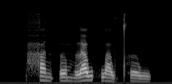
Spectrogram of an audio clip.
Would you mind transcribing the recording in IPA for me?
ha̤˨˩nʔə̤ː˨˩m la˧whwa̤˨˩w t̪ʰə̤˨˩w

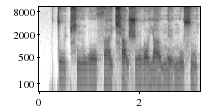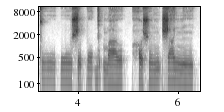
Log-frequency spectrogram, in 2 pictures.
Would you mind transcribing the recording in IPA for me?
tu˨ t͡ɕʰĩ˨wo˨ θa˨ɪ̯t͡ɕʰa̰˦˨ʊ̯ʃo˨lɔ̰˦˨ ja̰˦˨ʊ̯ nḛ˦˨ɪ̯ nṵ˦˨ sʰũ˦˨ tu˦ | wu˨ʃḛ˦˨ po˦ɡɪ˦ʔma˨ʊ̯ | hɔ̰˦˨ʃũ˨ ŋɪ˦ʔʃä˦ ɲĩ˨

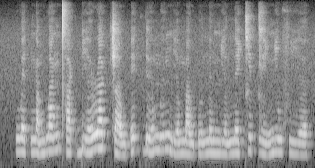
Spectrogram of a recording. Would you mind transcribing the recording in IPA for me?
wɛ˨˩t̚ŋa˨˩˨mwa˧˥ŋt̪ʰa˨˩k̚ ɓi˨˩˨ə̯ɹa˦˥k̚ ʂa˨˩˨wʔe˦˥k̚ ɗɨ˨˩˦ə̯mɨ˧˥ə̯ŋi˨˩˨ə̯ ma˨˩wʔu˨˩˨nə˧wɲi˨˩ə̯ nɛ˧cɨ˦˥t̚ ɣe˨˩ɲi˧wfi˨˩ə̯

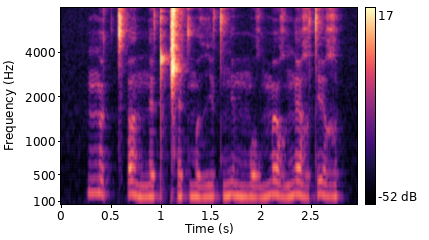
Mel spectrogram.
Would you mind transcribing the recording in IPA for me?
ŋœ˥˨tt͡sʼɐ˥˨nːɛ˨t ǁɛ˨tmə˨ ɣɪ˨t ŋɪ˥˨mːo˨ʁ mœ˥˨ʁ ŋɛ˥˨ʁtɪ˥˨ʁ

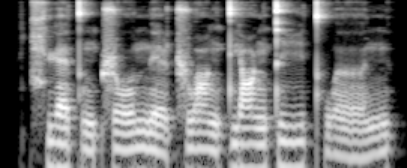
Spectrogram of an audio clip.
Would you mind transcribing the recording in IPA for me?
t͡ɕʰɥɛ˥˩t̪ʊ˩ŋʈ͡ʂo˧˥ʊ̯n̪e˨˩ɪ̯ ʈ͡ʂwɑ˥˩ŋ t̪jɑ˥ŋt̪i˥t̪ʰwə˨˩˦n

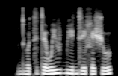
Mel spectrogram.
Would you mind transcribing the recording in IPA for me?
dʱot͡sitɘwiv ɓi d͡ziɬeʃu

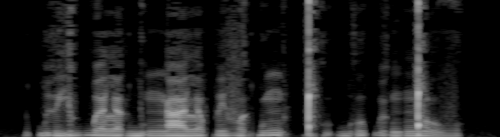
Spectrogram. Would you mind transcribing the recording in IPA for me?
ɓɨj ɵɡ͡bɐlɐɡ͡bu ŋa lɐpevɐk͡pu ŋṵǃʰṵɡ͡bo̰u̯ ɓɵɡŋ͡ǃov

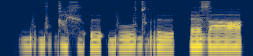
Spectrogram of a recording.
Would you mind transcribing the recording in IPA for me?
ɡ͡buɡṳɡa̤ xʲo̤ʔɨːʔbuːdṳr ɨ | ɛzaː

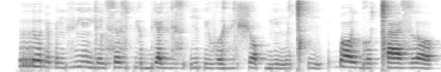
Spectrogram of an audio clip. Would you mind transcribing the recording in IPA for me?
rɤɗə̃ʔẽɡ vʲẽjel səzpʲɤ bʲavʲɤz ʔipʲə̃vɤvʲe ʃɔpbʲẽɡə̃ǀʰi | ɓɔlɡo ǀazlɔ

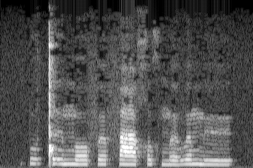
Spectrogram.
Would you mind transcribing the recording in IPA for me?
puǃɨ mofɵ fa χʷɐxʷmɵβɵ mʉ

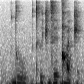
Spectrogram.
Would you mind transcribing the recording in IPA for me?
du | tʰɨt͡ʃd͡zeɡ͡ǃat͡ʃ

